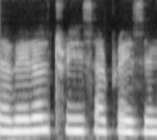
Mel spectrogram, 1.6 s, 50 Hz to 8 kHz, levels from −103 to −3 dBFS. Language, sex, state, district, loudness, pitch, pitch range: English, female, Arunachal Pradesh, Lower Dibang Valley, -13 LUFS, 250 Hz, 240-260 Hz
